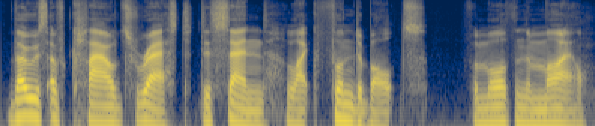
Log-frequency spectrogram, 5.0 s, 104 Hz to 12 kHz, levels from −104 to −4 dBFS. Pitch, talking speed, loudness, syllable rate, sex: 110 Hz, 145 wpm, -20 LUFS, 3.6 syllables/s, male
